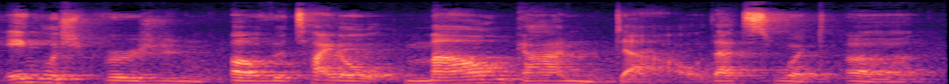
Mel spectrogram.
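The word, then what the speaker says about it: 無間道: Infernal Affairs is the English version of the title Mao Gan Dao. That's what it's called, basically. That's its proper pronunciation in its native country.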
